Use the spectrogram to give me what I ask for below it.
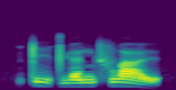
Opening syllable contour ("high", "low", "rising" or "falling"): falling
